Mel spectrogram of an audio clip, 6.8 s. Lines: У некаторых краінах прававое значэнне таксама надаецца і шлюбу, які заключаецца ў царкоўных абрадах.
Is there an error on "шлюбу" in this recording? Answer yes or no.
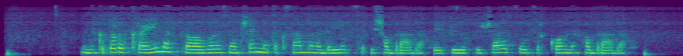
yes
